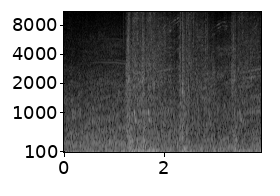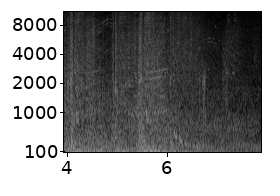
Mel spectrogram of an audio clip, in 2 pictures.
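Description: A hover bike engine hums and roars as the bike speeds along.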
